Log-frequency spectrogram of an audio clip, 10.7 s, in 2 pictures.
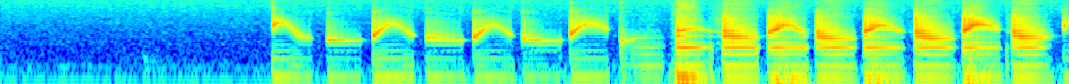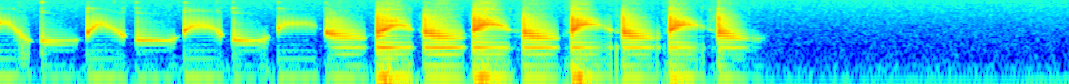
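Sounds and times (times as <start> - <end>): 
jaw harp played randomly: 1.4 - 9.2.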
